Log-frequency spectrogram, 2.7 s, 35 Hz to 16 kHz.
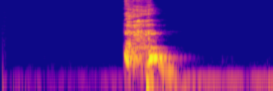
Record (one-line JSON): {"cough_length": "2.7 s", "cough_amplitude": 1911, "cough_signal_mean_std_ratio": 0.39, "survey_phase": "beta (2021-08-13 to 2022-03-07)", "age": "45-64", "gender": "Female", "wearing_mask": "No", "symptom_runny_or_blocked_nose": true, "symptom_change_to_sense_of_smell_or_taste": true, "symptom_loss_of_taste": true, "symptom_onset": "4 days", "smoker_status": "Never smoked", "respiratory_condition_asthma": false, "respiratory_condition_other": false, "recruitment_source": "Test and Trace", "submission_delay": "2 days", "covid_test_result": "Positive", "covid_test_method": "ePCR"}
